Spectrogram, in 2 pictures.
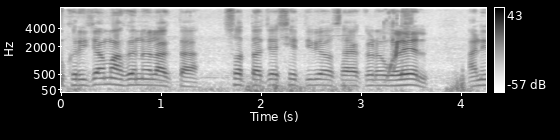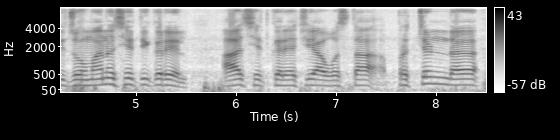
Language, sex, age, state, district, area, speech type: Marathi, male, 60+, Maharashtra, Osmanabad, rural, spontaneous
